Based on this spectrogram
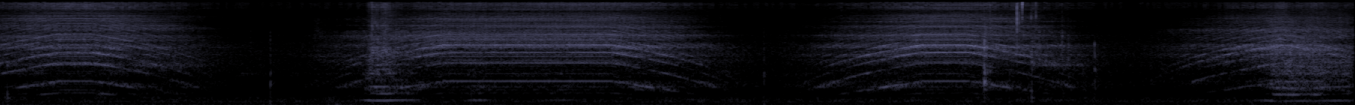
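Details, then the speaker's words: Celestron CGX mount worm motor in RA and declination, with loose motor mount screws; a high, warbling motor whine swooping up and down in pitch like a yelping otter. "sounds really bad i typed um cgx mount sounds like an otter and it came up so other people are having this issue"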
